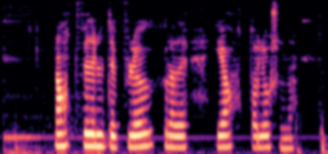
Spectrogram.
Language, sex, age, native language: Icelandic, female, 13, Icelandic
